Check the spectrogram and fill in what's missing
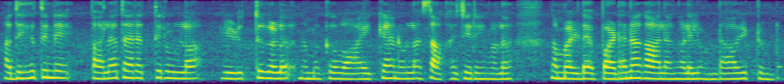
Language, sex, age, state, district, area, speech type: Malayalam, female, 30-45, Kerala, Palakkad, rural, spontaneous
